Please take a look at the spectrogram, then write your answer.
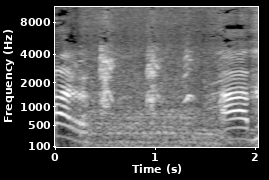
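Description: A dog yelps and whines in a few high, sharp bursts over busy background noise at a pigeon market, close by.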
